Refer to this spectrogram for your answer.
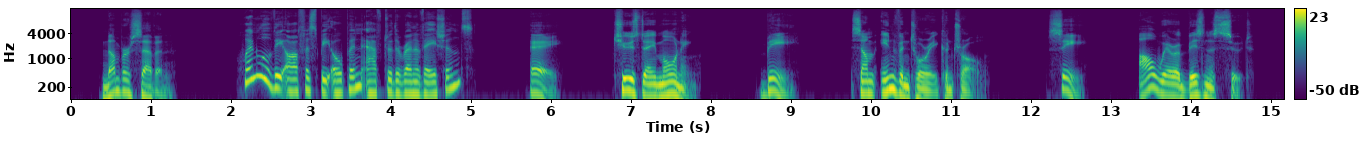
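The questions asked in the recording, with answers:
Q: When will the office be open after the renovations?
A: A: Tuesday morning.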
